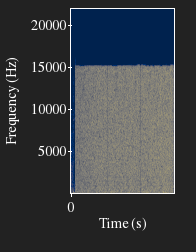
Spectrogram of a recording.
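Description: Analog television static sound effect: a steady, even hiss of white noise that cuts in suddenly and holds level.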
